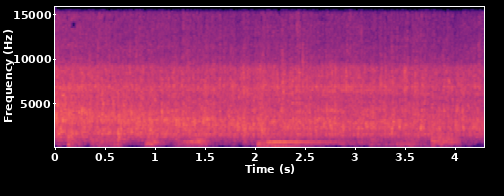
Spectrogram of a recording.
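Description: Steady sizzle of chicken frying in hot oil, with a few held musical tones for about a second and a half in the middle.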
